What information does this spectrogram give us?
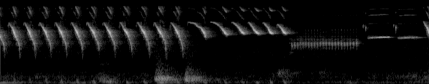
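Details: Training song of a canary: a rhythmic tour of descending slurred notes about four to five per second, a quicker tour, a flat low roll, then thin high whistles.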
